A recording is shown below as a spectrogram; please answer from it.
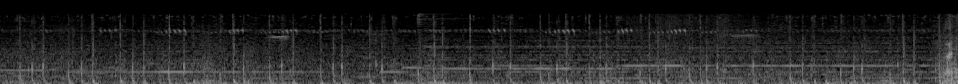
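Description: Roach the horse galloping in The Witcher 3, a steady run of hoofbeats over a busy game soundscape with occasional whinnies, continuous and fairly loud throughout.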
